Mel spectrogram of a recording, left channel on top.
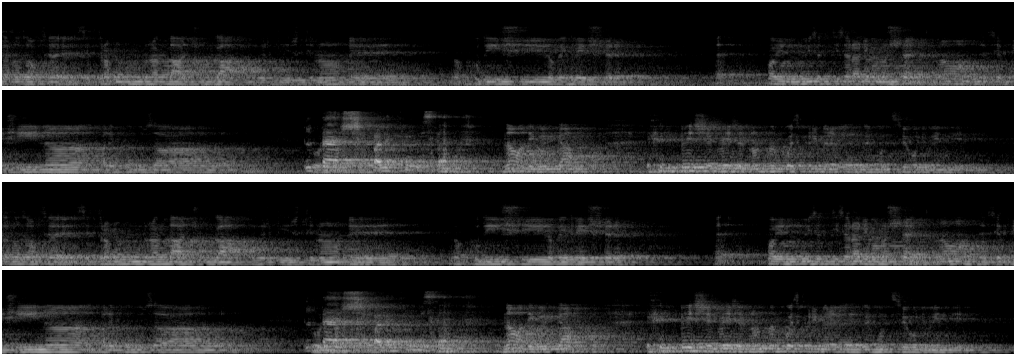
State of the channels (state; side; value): noise; left; rumble, 19 dB below the sound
